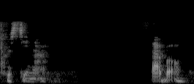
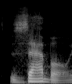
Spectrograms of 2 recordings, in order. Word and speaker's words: Krisztina Szabó: So as a half Hungarian, you should know that Sz just is S. So in Hungarian, SZ is unit and it's just S. So it's Christina Zabo. Zabo.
